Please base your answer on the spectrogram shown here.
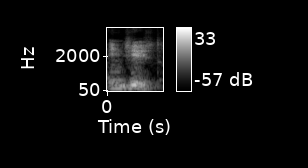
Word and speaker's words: engaged: لو جيت قلت لك get engaged، get engaged، وركز معايا هنا علشان في ناس بتنطقها engaged، لا غلط، هي اسمها get engaged، engaged. يبقى اذا هنا دي تتنطق جيم ودي الجي العاديه بتاعتنا، يبقى engaged.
